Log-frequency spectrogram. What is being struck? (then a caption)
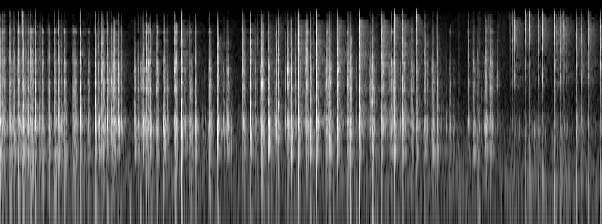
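Small metal alarm clock. A small round alarm clock with a grey metal-looking case and a glass or plastic face, held in one hand, is tapped and scratched around the rim and face with long painted nails. Fast, crisp clicking taps and light scratches come in a dense, uneven stream, with bright, dry hits that die away instantly and carry almost no low end.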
